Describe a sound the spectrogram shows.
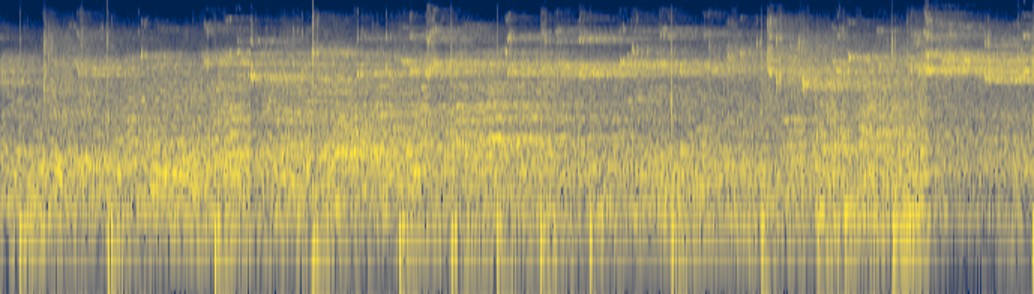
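A basketball bounces on a hard court in a large echoing hall.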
